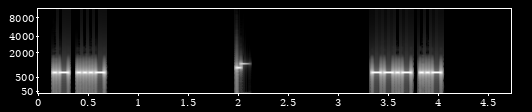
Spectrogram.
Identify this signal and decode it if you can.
Morse code, heard as a keyed tone, about 39 wpm, 700 Hz. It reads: AV QU
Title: Top Two Letter Combinations in Words 40wpm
